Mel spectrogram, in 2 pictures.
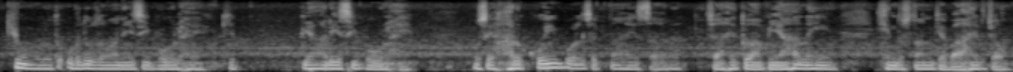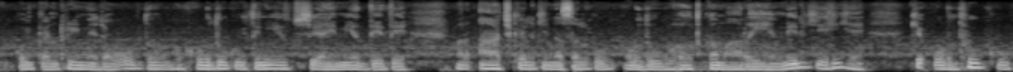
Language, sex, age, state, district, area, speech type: Urdu, male, 45-60, Telangana, Hyderabad, urban, spontaneous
